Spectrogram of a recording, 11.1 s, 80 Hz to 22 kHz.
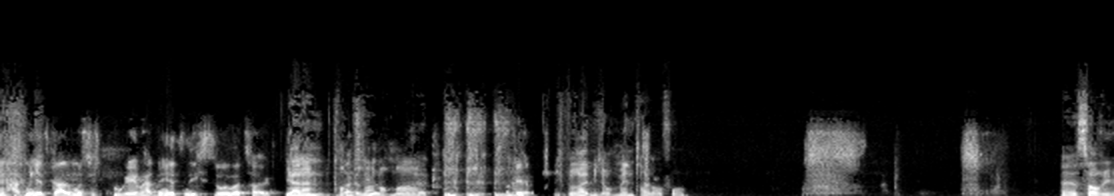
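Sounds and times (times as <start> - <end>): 
speech: 0.0 - 7.0, 8.0 - 8.4, 9.6 - 9.8, 10.6 - 11.1
faint snuffles: 8.0 - 8.7, 9.6 - 10.1
wet sniffs through a runny nose: 8.0 - 8.8, 9.6 - 10.1.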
